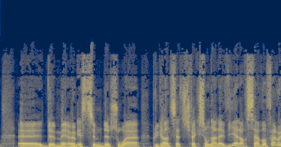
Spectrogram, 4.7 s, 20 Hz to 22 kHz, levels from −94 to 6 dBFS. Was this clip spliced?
yes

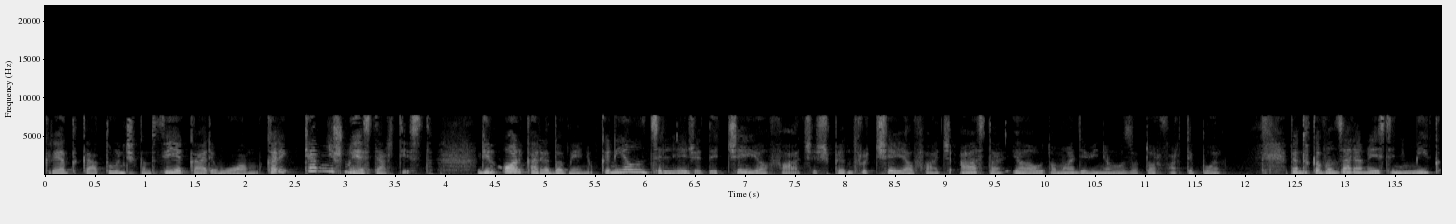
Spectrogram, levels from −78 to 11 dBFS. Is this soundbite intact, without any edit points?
no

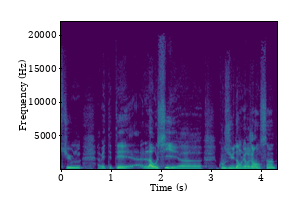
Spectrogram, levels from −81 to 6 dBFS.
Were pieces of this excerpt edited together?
no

